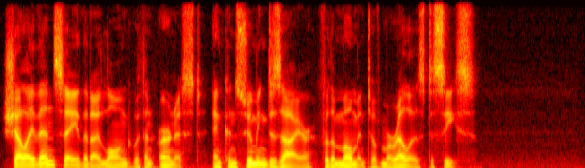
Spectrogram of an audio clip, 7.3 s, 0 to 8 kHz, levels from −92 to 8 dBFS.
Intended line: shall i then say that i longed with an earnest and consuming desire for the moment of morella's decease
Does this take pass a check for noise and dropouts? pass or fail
pass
